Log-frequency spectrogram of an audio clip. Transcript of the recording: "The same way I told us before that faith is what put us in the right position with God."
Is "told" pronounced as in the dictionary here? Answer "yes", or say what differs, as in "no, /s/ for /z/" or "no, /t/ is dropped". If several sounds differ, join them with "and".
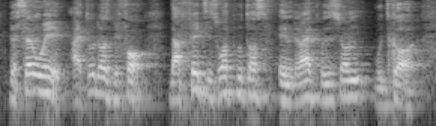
yes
